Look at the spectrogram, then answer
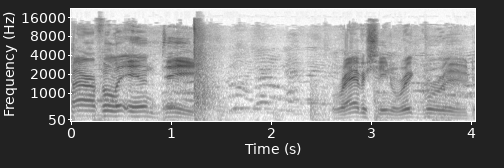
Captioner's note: crowd chatter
